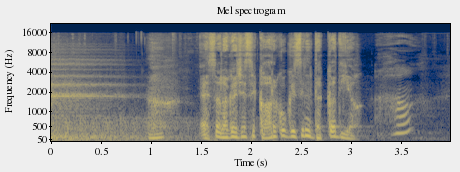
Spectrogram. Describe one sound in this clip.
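A man talks urgently up close.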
